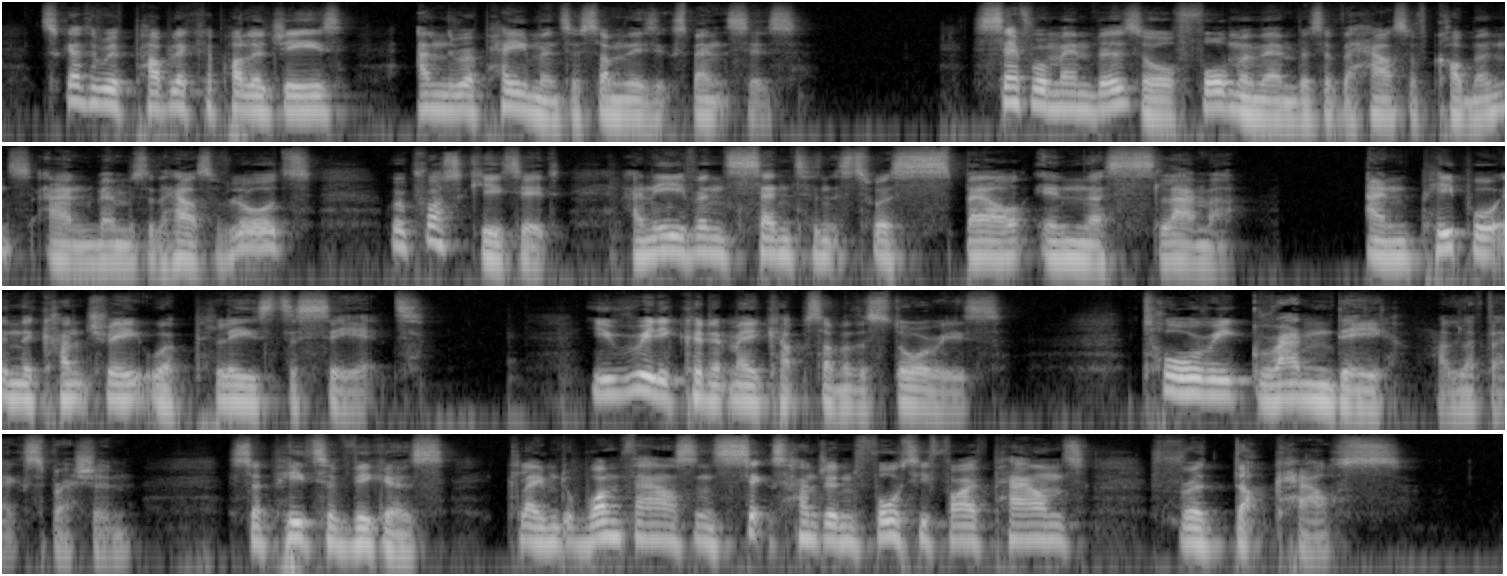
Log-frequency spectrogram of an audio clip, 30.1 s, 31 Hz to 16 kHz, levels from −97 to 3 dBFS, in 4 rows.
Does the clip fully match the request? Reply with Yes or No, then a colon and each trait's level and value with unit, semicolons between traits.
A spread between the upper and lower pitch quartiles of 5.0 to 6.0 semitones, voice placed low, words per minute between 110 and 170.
Yes: wide, 5.6 semitones; low, 120 Hz; average, 160 wpm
